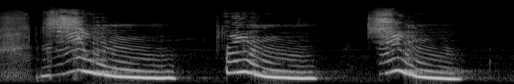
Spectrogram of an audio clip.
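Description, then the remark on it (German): A voice imitates a Maserati car engine with three loud, buzzy vocal bursts, each rising briefly and then sweeping down in pitch like a car roaring past, separated by short pauses. “Ist wahrscheinlich ist es ein Maserati, was ich hiermit jetzt mal kurz vormache.”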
